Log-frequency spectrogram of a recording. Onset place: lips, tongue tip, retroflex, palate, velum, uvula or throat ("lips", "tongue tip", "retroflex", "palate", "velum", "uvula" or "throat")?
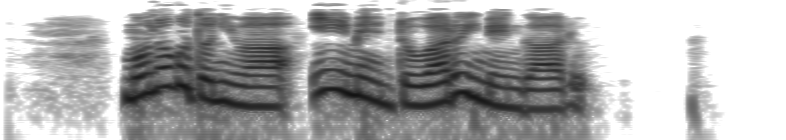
lips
